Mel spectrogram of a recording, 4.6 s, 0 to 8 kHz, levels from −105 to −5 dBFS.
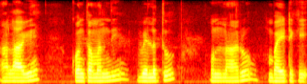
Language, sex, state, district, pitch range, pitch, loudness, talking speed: Telugu, male, Andhra Pradesh, Sri Satya Sai, 120-140 Hz, 125 Hz, -20 LUFS, 65 wpm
